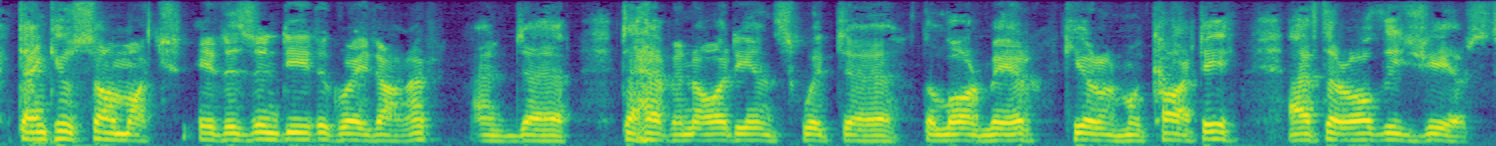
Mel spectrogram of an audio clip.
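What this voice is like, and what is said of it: Irish Cork accent. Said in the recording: “You haven't lost the accent”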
